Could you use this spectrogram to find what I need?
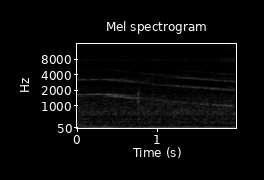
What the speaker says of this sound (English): Just excuse the traffic outside, sorry about that,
